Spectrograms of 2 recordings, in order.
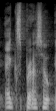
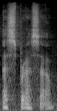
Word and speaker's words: espresso: a nice espresso a lot of Americans say espresso. It's espresso. – Yeah, there's no X uh, there.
